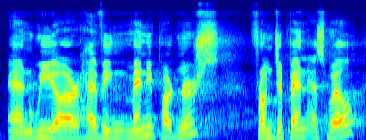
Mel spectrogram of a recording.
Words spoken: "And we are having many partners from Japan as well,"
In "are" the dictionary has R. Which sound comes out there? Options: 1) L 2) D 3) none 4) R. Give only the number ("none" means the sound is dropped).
4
